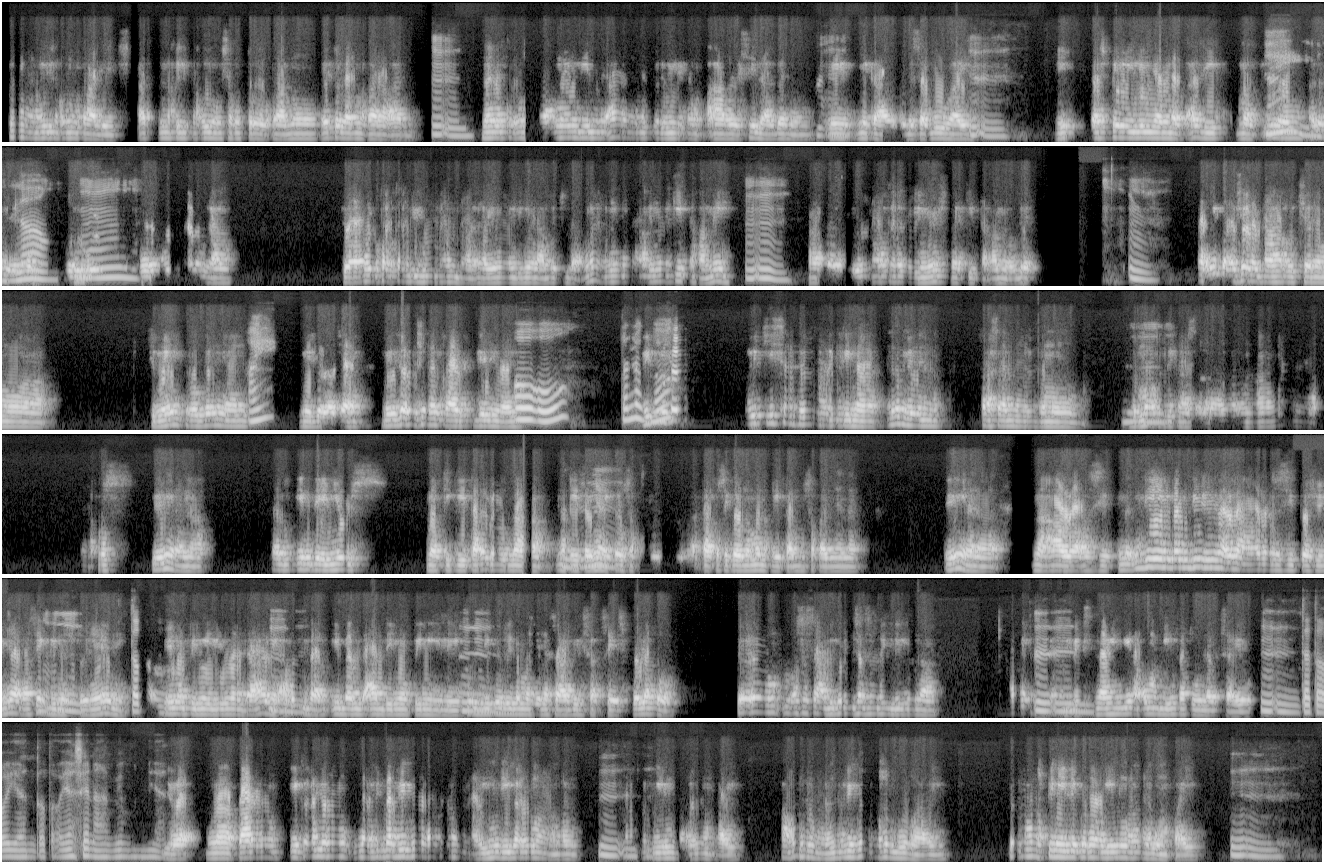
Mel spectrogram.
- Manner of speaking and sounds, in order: static; distorted speech; mechanical hum; unintelligible speech; unintelligible speech; unintelligible speech; other background noise; tapping; unintelligible speech; unintelligible speech; unintelligible speech; unintelligible speech; unintelligible speech; unintelligible speech
- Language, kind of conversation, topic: Filipino, unstructured, Paano mo ipaliliwanag ang konsepto ng tagumpay sa isang simpleng usapan?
